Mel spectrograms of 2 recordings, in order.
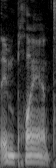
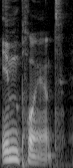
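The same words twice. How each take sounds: First: The stress is on the second syllable. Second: The stress is on the first syllable. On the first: The speaker calls it right. "the emphasis should be on the second syllable" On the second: The speaker calls it wrong. "I kept saying implant"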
